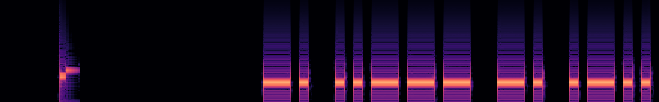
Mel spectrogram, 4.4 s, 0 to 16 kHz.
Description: Morse code, heard as a keyed tone, about 20 wpm, 700 Hz. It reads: N2NL
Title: Easy Call Signs Repeated 3x - 20wpm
